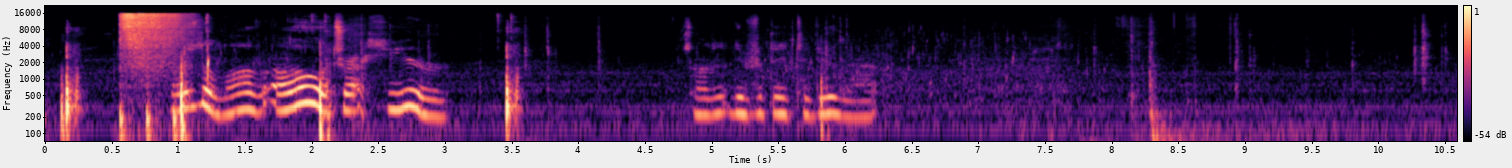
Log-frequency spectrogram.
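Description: Lava bubbles and pops softly.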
